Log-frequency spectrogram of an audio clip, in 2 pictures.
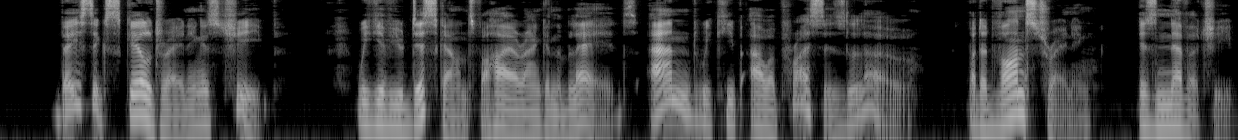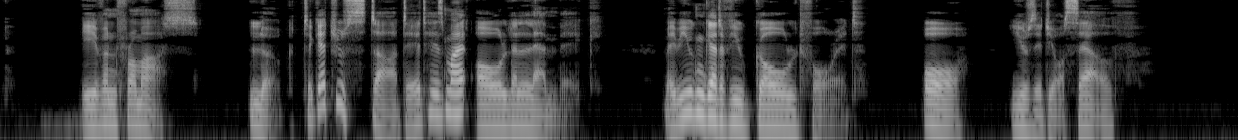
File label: altmer, high elf voice auditions; tes renewal skywind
